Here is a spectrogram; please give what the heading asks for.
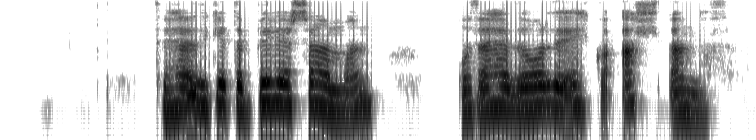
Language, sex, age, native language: Icelandic, female, 40-49, Icelandic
